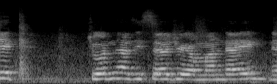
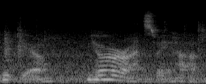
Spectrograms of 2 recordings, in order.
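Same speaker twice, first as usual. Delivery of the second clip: soothing praise; 2 semitones lower, 5 dB quieter than usual. Real, not acted. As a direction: settle her with gentle praise. Soothing the dog.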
